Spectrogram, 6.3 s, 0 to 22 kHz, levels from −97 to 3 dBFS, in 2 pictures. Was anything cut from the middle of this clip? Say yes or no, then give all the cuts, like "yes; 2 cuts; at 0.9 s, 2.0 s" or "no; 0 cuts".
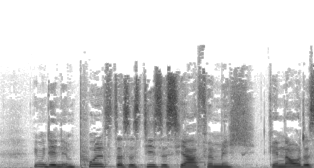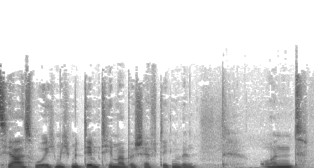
no; 0 cuts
